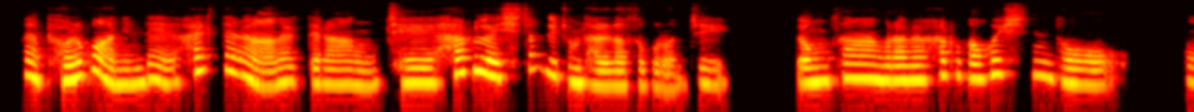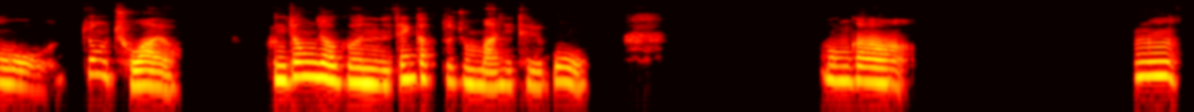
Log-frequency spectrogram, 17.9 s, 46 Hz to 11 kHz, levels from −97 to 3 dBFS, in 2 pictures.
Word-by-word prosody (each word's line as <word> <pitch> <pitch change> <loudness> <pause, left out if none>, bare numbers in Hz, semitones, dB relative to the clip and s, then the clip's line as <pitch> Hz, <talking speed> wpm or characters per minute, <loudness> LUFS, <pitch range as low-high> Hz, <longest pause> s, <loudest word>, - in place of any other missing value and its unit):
그냥 265 -6 +1
별거 255 - +4
아닌데 200 0 0
할 335 - -2
때랑 320 -9 +2
안 170 +1 +1
할 210 +1 -2
때랑 185 -2 -2
제 200 -1 0
하루의 305 - +5
시작이 310 +3 -4
좀 215 -6 -1
달라서 175 -2 -1
그런지 195 +3 -8 0.5
명상을 225 +3 +2
하면 225 0 +4
하루가 280 -1 +1
훨씬 290 0 -2
더 190 -5 -2 0.5
어 185 -7 -4 0.3
좀 300 -2 -5
좋아요. 175 - +1 0.6
긍정적인 225 -6 +2
생각도 240 -2 -2
좀 195 -3 -4
많이 170 +2 -3
들고 180 0 -7 1.7
뭔가 215 -4 0 1.7
음 270 0 +1
215 Hz, 200 characters per minute, -30 LUFS, 190-260 Hz, 1.7 s, 하루의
